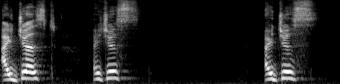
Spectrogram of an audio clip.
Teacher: She's not pronouncing the T in the word just.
